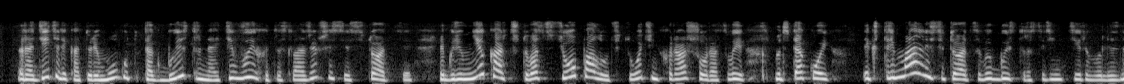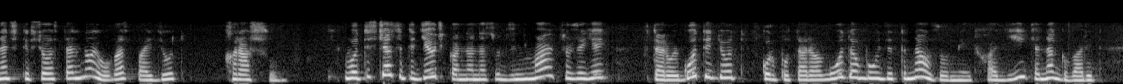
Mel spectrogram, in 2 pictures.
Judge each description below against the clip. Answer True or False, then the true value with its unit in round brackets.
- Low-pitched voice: False (255 Hz)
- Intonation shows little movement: False (4.6 semitones)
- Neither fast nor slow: False (170 wpm)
